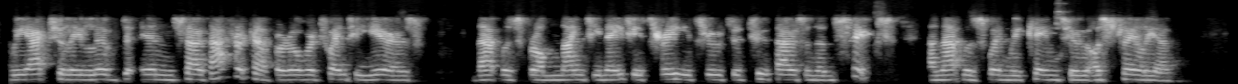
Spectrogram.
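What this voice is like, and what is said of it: Slight foreign accent. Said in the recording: “you've got a bit of an accent”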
